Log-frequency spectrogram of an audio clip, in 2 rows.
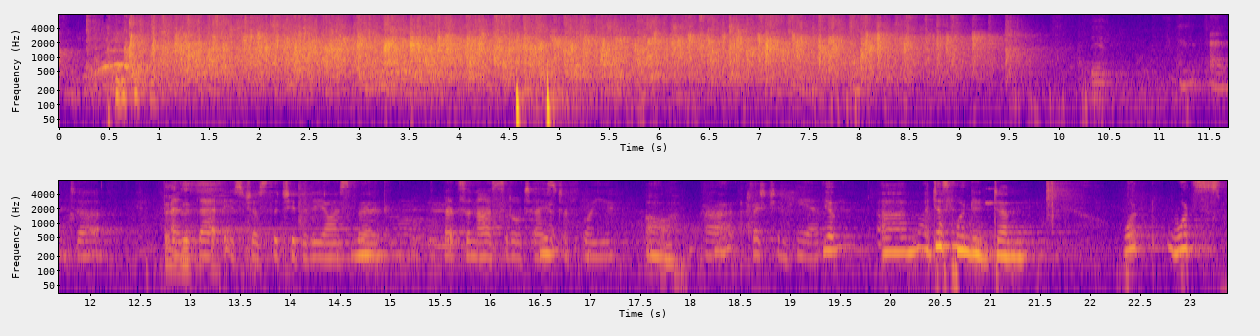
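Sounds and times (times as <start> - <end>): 
audience clapping: 0.0 - 9.9
speech: 13.1 - 21.5, 22.3 - 23.3.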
